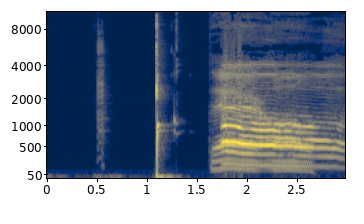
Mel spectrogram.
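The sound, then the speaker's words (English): A cork pulls free of a Jura whisky bottle with one short, sharp pop as its seal is broken, preceded by a faint rustle. Moments later a voice starts up with a sustained, drawn-out utterance. “I'm breaking the seal. If I can. If I can't break this seal, the podcast is off.”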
